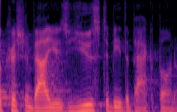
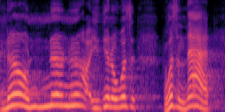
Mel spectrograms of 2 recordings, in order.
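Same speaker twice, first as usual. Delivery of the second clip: high, loud panicked denial; flustered denial; 11 semitones higher, 6 dB louder, slower than usual. Retold or imitated. Husband caught out, denying in a high panicked voice. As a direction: squeak out a nervous denial. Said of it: "he's like".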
